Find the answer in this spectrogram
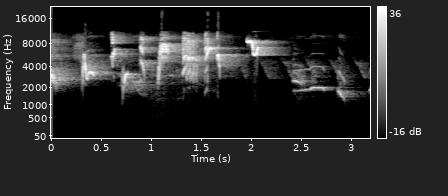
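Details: Chestnut-capped thrush song of clear whistled notes, some rising, others falling, interspersed with high chirps, delivered in short phrases separated by brief silences.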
